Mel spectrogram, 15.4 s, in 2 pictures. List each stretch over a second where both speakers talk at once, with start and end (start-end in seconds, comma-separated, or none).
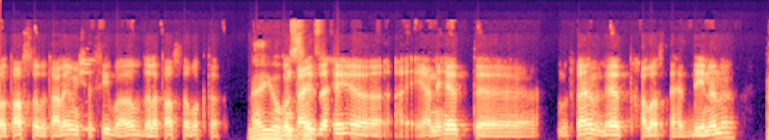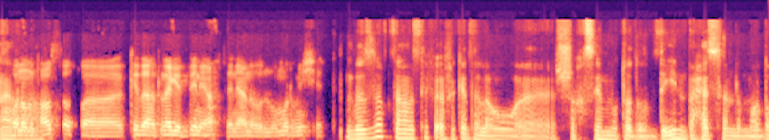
none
